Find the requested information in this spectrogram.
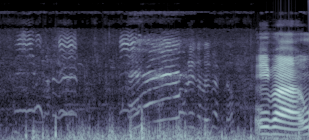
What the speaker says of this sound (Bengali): ওই যে হাঁস পাখি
